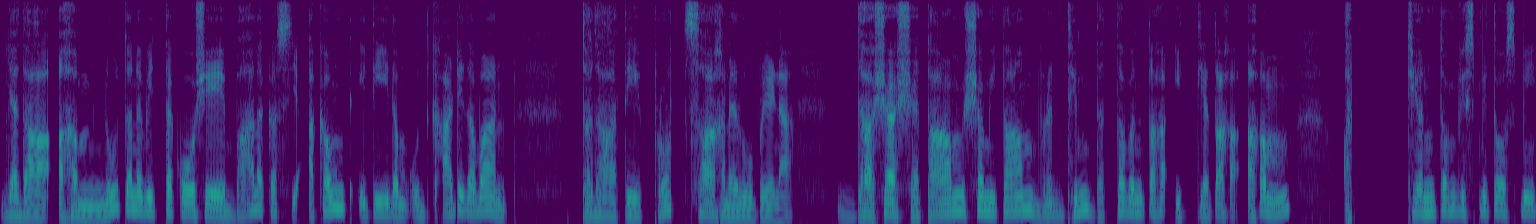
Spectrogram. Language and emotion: Sanskrit, surprised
